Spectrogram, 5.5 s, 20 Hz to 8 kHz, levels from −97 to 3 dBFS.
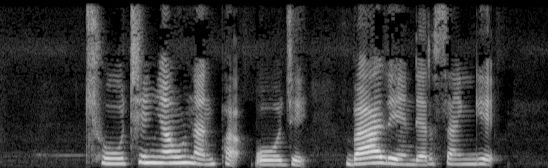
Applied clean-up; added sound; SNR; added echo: none; none; none; none.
